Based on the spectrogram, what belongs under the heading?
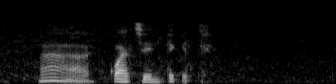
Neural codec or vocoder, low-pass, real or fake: codec, 24 kHz, 6 kbps, HILCodec; 7.2 kHz; fake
